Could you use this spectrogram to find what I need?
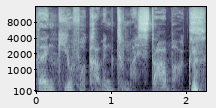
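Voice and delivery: put-on deep, flat German accent. Doing another Herzog line in a low voice: low Werner Herzog voice. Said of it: "It's like this low".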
